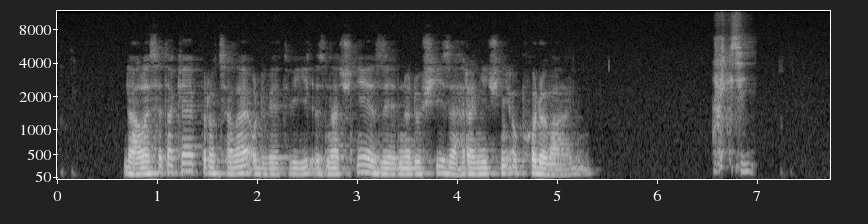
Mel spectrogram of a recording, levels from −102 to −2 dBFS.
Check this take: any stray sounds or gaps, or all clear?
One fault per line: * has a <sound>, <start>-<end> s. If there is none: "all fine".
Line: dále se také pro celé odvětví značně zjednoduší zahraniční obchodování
* has a sneeze, 6.5-7.0 s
